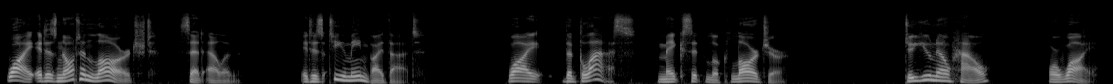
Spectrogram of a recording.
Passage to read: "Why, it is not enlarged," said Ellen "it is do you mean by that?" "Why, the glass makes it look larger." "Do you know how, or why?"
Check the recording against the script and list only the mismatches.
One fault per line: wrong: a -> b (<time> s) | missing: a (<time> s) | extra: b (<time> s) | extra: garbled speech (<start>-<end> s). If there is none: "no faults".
no faults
